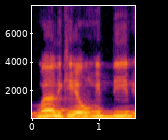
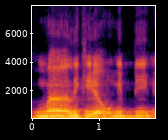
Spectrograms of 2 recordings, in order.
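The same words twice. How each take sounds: First: The first vowel of Maliki is kept short. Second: The first vowel of Maliki is drawn out long. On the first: This is the reading used in Morocco. "pendek saja" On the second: This is the common reading in Indonesia.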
